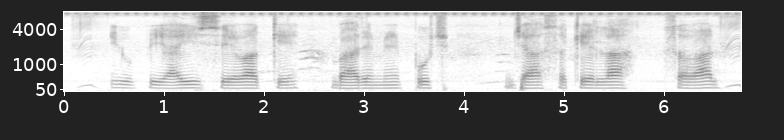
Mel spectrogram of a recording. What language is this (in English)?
Bhojpuri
